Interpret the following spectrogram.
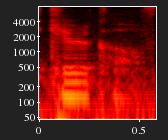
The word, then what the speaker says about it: Kirchhoff: way of pronouncing this it is the German surname so the correct pronunciation is actually karakov but you know either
